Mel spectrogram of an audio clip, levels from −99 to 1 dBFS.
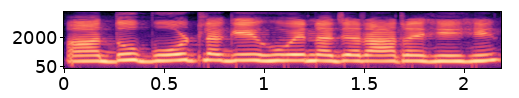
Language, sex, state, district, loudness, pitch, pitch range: Hindi, female, Uttar Pradesh, Jyotiba Phule Nagar, -11 LUFS, 285 Hz, 275-300 Hz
